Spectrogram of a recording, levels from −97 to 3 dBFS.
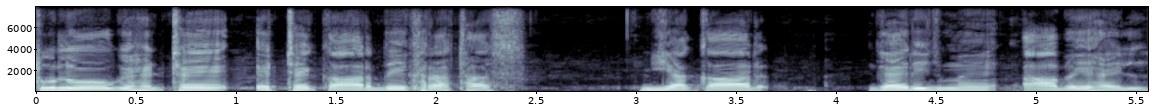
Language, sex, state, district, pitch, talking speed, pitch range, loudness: Chhattisgarhi, male, Chhattisgarh, Bilaspur, 170 Hz, 95 wpm, 160-180 Hz, -14 LUFS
